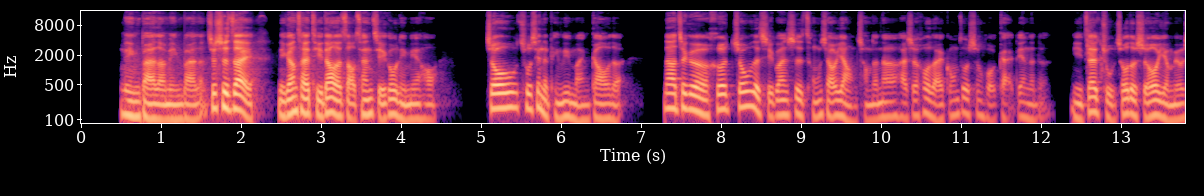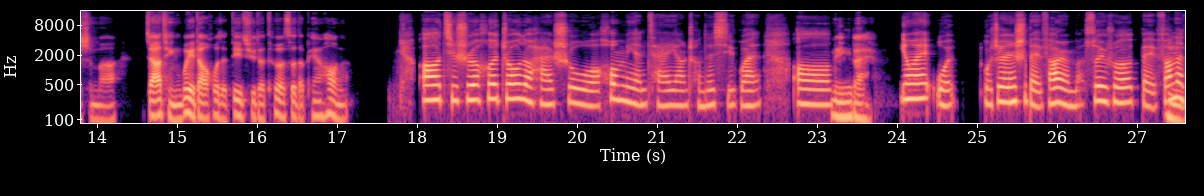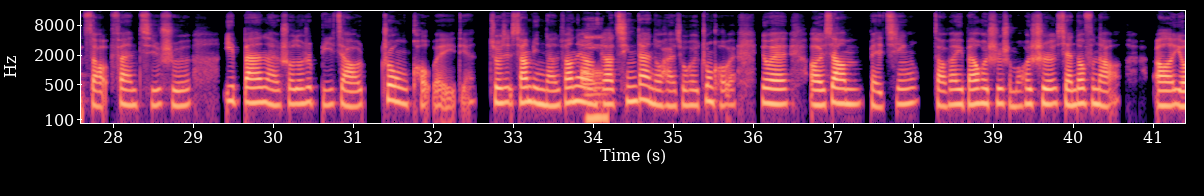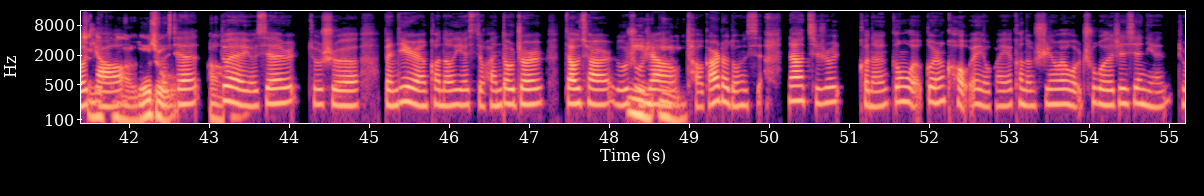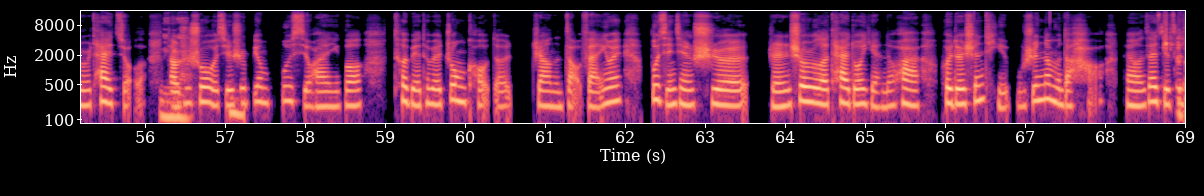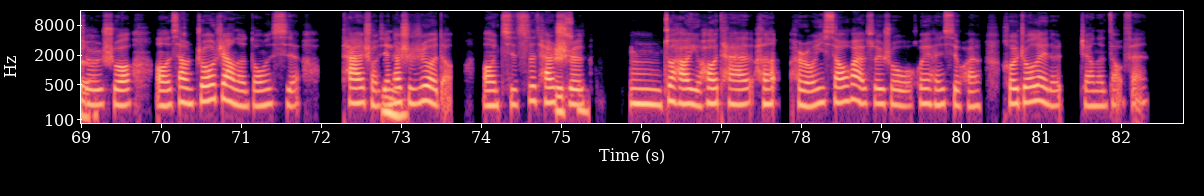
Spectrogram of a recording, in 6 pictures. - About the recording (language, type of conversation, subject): Chinese, podcast, 你吃早餐时通常有哪些固定的习惯或偏好？
- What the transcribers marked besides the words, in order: other background noise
